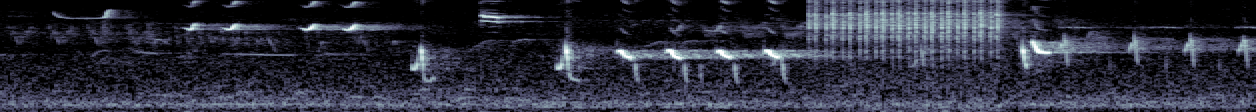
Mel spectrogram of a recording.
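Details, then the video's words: Nightingale singing its May trill on a stormy-season day beside the Seversky Donets river, recorded at a rest stop on a hike; varied clear whistles, rapid repeated notes and a harsh buzzy burst, loud and close, with faint low background noise. "Майская трель соловья"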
